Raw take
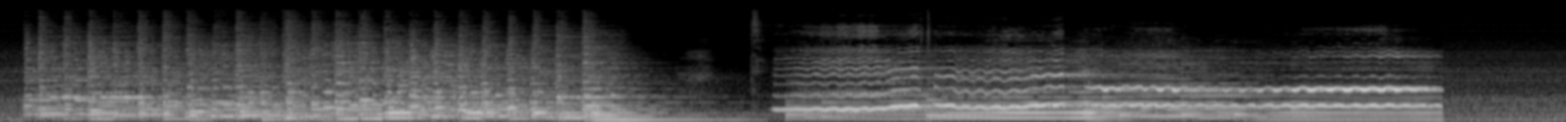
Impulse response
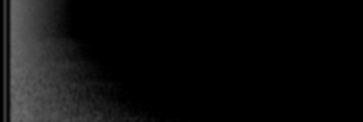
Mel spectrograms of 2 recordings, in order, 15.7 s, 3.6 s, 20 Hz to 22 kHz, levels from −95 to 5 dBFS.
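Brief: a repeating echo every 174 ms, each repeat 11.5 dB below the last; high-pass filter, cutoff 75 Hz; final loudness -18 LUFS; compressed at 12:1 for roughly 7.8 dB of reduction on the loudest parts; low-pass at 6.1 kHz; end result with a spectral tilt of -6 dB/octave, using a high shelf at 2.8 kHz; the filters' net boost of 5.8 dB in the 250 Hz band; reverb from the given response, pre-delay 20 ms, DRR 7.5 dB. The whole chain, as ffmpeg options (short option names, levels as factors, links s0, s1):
-filter_complex "[0:a]highpass=75,lowpass=6100,equalizer=f=250:t=o:g=8,highshelf=f=2800:g=-3.5,acompressor=threshold=0.0708:ratio=12,aecho=1:1:174|348|522:0.266|0.0718|0.0194,asplit=2[s0][s1];[1:a]atrim=start_sample=2205,adelay=20[s2];[s1][s2]afir=irnorm=-1:irlink=0,volume=0.237[s3];[s0][s3]amix=inputs=2:normalize=0,volume=2.82"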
